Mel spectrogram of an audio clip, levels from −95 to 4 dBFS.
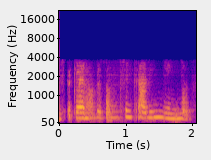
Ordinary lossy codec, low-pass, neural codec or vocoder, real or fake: none; 3.6 kHz; codec, 44.1 kHz, 0.9 kbps, DAC; fake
